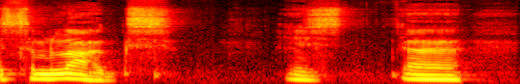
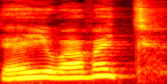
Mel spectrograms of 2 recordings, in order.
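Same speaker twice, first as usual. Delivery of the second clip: clumsy, amateurish, put-on Welsh accent; 4 semitones higher than usual. Repeating a phrase the way they say it in Wales; bad Welsh accent. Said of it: "My Welsh accent's not too good".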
